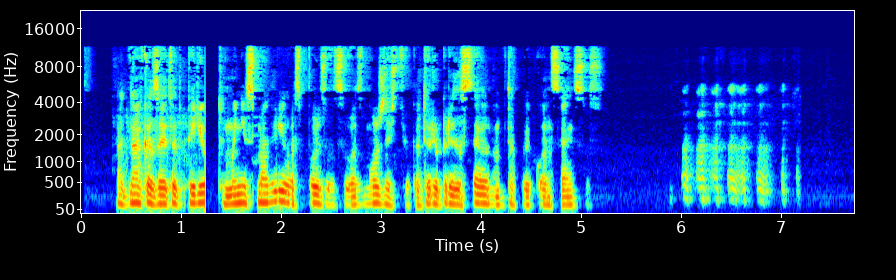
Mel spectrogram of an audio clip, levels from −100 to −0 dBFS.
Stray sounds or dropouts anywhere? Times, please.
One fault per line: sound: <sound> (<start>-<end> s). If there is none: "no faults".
sound: dropout (1.2-1.4 s)
sound: laugh (5.9-7.2 s)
